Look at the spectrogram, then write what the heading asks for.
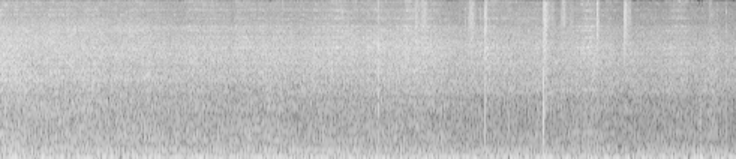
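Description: Passenger train running along the track, heard from inside the carriage: a steady low rumble with a few sharp clicks in the second half.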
